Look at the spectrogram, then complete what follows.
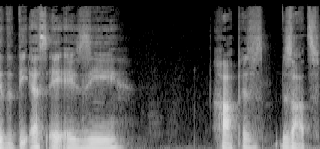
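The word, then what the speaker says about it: Saaz: We say Zatz because that's normally the way it's pronounced. It's spelled S-A-A-Z. I think we pronounce, I think the way we learn to pronounce it is Zatz, but some people do call it Saz.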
